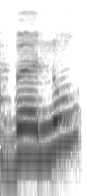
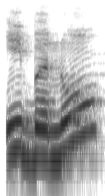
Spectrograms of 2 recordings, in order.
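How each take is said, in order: First: The opening vowel is dropped, joined to the word before. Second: The word begins with an audible i vowel. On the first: The word is joined to a preceding word. "kalau disambung dari ana menjadi ana benu Abbasin" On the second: The word stands alone with nothing before it. "Kalau ananya hilang dibacanya ibnu"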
